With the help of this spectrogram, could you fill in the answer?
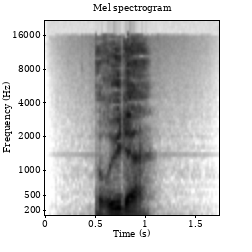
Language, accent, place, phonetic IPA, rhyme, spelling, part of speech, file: German, Germany, Berlin, [ˈʁyːdɐ], -yːdɐ, rüder, adjective, De-rüder.ogg
- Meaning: 1. comparative degree of rüde 2. inflection of rüde: strong/mixed nominative masculine singular 3. inflection of rüde: strong genitive/dative feminine singular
